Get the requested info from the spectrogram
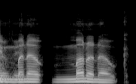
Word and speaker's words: Mononoke: I also watched Princess Mononoke. – Yay! – Oh, yes. – I think it's actually Mononoke is how it's pronounced. – Yes. Mononoke. – Like Roanoke? – That movie is so good.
